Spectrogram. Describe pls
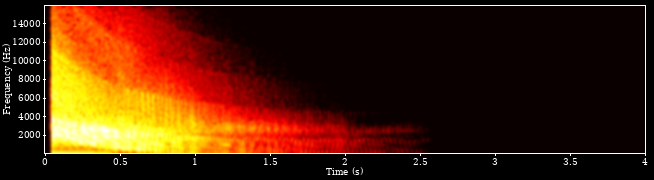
Lazor-Huge-Hi2
A cheesy laser gun sound. Generated using Ableton Live's Operator using a pitch envelope and a variety of filtering and LFOs.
